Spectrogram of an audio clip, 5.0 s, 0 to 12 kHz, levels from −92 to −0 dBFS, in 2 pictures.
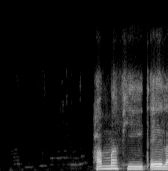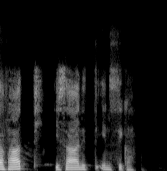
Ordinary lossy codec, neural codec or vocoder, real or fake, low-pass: Opus, 32 kbps; none; real; 7.2 kHz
